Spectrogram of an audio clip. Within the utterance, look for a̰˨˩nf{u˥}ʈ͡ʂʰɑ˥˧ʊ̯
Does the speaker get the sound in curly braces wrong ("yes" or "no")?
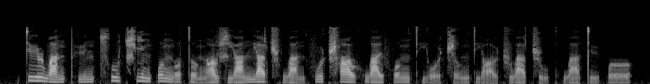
no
